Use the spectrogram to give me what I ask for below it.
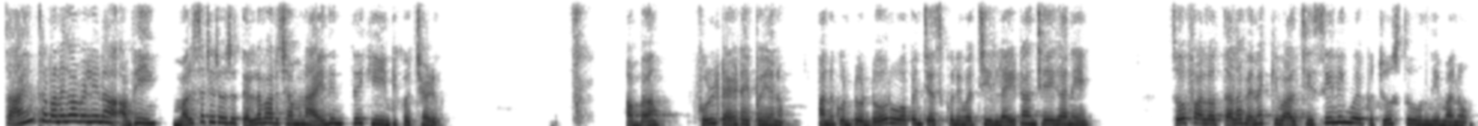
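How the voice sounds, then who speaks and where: A woman storyteller reading a serialized drama aloud in a steady, dramatic way. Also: fairly high pitch, brisk.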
